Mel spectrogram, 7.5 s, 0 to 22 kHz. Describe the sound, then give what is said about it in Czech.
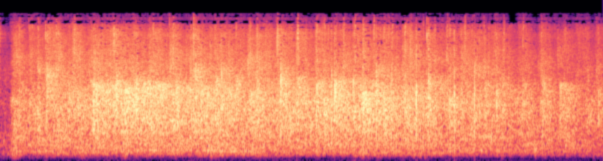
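An audience applauds steadily for several seconds, honoring the leader of a band on his 70th jubilee: a dense, even wash of many hands clapping at a fairly loud, constant level with no voices standing out. “tak totiž slaví jubileum za Popozí 3, a to 70 let, a myslím, že to si zaslouží potlesk.”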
